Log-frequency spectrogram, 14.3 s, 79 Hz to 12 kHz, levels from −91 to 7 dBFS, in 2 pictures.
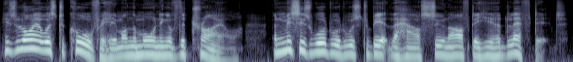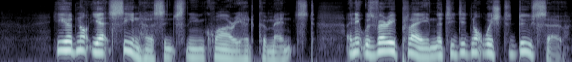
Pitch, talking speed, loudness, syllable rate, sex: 145 Hz, 220 wpm, -18 LUFS, 5.0 syllables/s, male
